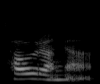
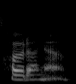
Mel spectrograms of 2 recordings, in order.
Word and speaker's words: Tauranga: To make the sound ngā, we need to touch our tongue to the roof of our mouth. Add voice and then slowly release. ngā, ngā. It actually sounds a lot like the ng in singer, singer, tauranga.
